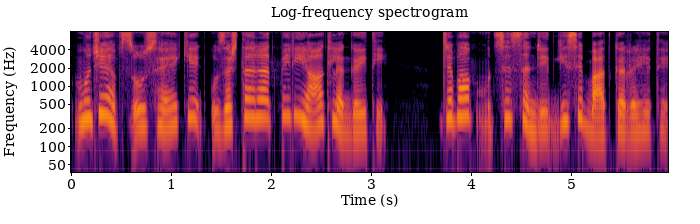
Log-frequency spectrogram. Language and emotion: Urdu, sad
